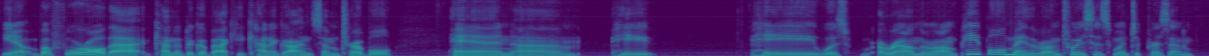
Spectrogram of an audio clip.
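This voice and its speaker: A woman's voice: fairly low pitch, moderate pace, clean tone, no echo. A woman in her thirties telling her personal story candidly as a guest in a casual interview. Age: 30s.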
